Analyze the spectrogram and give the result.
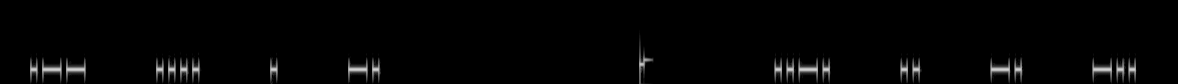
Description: Morse code, heard as a keyed tone, about 20 wpm, spaced as for 9 wpm, 700 Hz. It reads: WHEN FIND
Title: 4x Character Spacing - Top 100 Words - 20wpm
